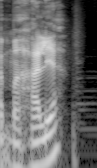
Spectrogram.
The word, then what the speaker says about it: Mahalia: Esto que acabamos de escuchar es nada más y nada menos que una artista muy especial llamada Mahalia. O no sé muy bien cómo se pronuncia. – Sí, yo creo que la pronunciación es correcta, Mahalia.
